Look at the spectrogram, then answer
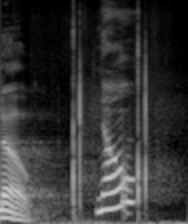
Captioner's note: voiceover; footsteps; voiceover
